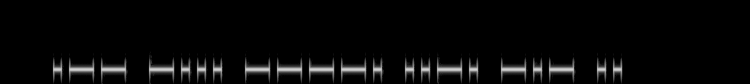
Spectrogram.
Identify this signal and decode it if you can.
Morse code, heard as a keyed tone, about 15 wpm, 700 Hz. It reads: WB9FKI
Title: USA Call Signs - 6 Characters - Repeated 3x - 15wpm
